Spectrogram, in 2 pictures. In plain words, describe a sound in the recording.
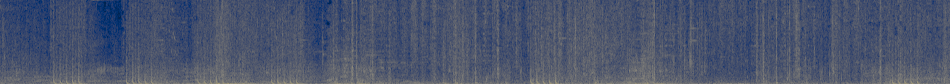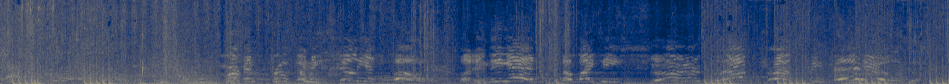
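Guns fire in rapid bursts of loud shots.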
